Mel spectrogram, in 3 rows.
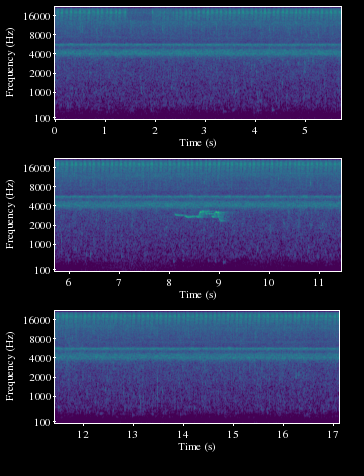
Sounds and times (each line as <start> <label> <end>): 0.0 Stream 17.1
7.0 Bird calls 9.2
